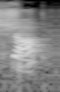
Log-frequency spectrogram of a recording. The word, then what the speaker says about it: Shoppe: a a message saying it's pronounced shop and I was like no who pronounces anything shop we like shoppy honestly she's so proper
